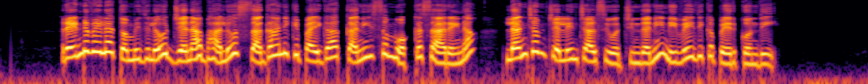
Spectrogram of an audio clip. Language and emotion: Telugu, neutral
